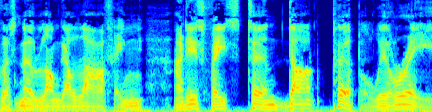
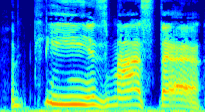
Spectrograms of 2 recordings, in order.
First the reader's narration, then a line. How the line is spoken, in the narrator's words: Ishtar wailed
